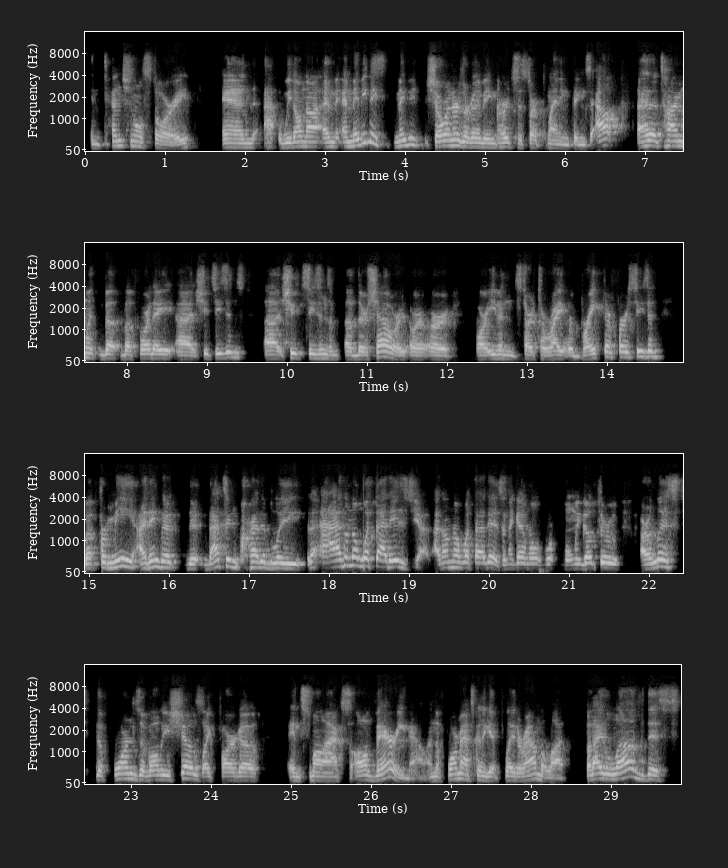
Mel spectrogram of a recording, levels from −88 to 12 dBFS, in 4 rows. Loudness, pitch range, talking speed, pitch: -18 LUFS, 130-175 Hz, 220 wpm, 155 Hz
